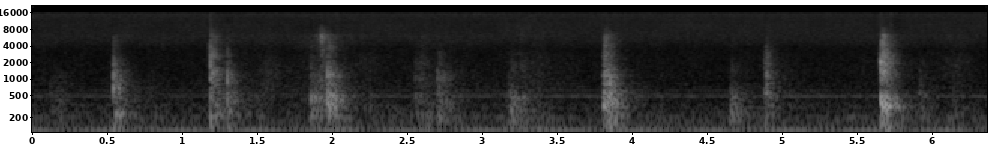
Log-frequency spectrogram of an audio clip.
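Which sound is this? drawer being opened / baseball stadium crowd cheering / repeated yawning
drawer being opened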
